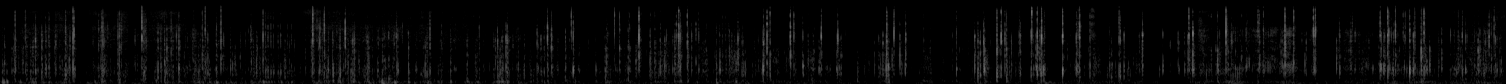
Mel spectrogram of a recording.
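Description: A hand-sized, soft green-and-white plastic film wet wipes pack, filled with wipes, is held in both hands and squeezed and crinkled with fingertips and painted nails. The result is a steady stream of bright, crisp crackling and crinkling with short tearing-like bursts. There is almost no low end.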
